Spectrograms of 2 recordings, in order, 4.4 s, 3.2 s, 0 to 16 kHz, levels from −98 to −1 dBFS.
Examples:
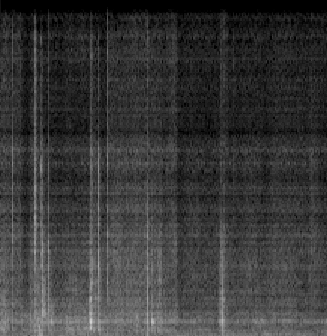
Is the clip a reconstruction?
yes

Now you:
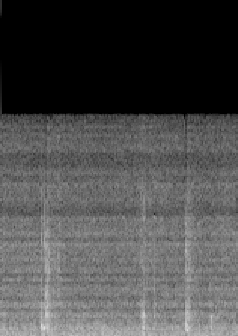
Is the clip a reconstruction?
yes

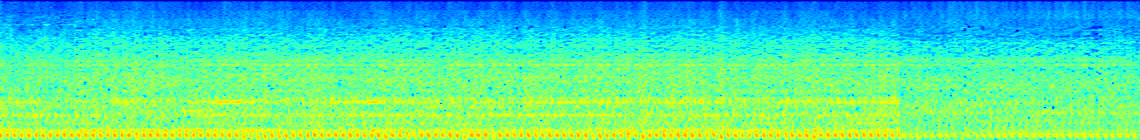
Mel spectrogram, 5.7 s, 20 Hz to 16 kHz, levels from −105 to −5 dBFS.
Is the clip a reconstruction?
no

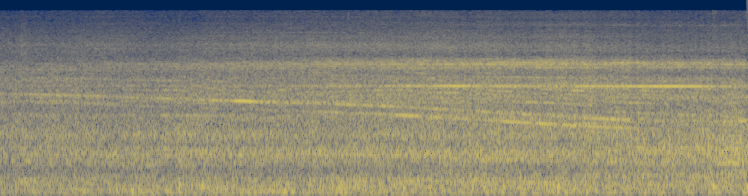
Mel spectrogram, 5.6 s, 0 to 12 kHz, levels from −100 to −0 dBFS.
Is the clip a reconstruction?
no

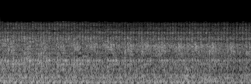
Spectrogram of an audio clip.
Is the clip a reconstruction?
no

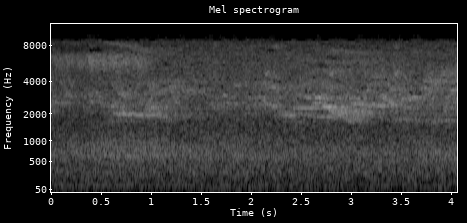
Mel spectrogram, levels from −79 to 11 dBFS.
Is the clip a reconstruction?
no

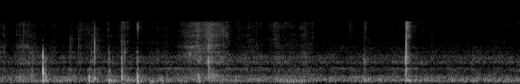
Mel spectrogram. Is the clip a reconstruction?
yes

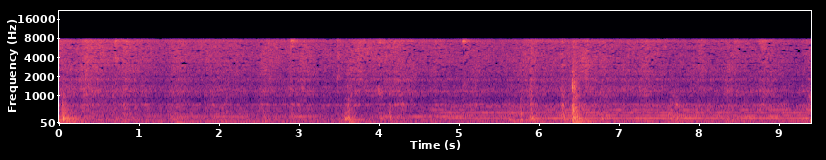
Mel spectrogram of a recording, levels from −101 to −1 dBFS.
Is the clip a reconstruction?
no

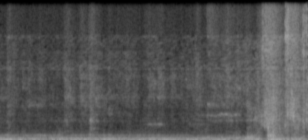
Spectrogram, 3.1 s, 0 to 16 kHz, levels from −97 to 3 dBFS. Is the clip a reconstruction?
no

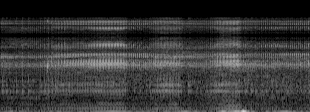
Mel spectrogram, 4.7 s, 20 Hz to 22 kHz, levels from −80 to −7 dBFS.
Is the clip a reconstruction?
no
